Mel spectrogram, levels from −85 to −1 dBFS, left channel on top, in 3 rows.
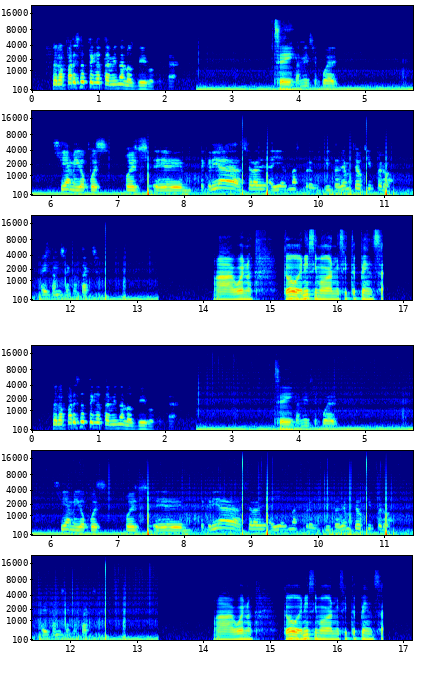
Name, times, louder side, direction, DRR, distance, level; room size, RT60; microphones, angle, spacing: voice 1, 0.3-2.2 4.0-4.6 6.0-6.9 7.1-11.1 11.6-12.4, left 2 dB, 80° left, 3.5 m, -39 dB
Crackle, 2.5-13.3, equal, 40° right, 6.5 m, -33 dB
voice 2, 3.6-4.0 14.2-16.7, left 2 dB, 65° left, 7.1 m, -33 dB
head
